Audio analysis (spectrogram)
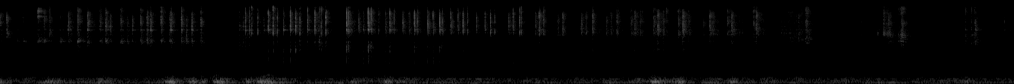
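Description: Long black acrylic nails rapidly tap and scratch a clear, hollow glass perfume bottle with a rhinestone-studded collar, partly filled with liquid and held in front of a mic. The result is a dense, uneven stream of bright, crisp clicks and scrapes that die away almost instantly, over a faint low hum.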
